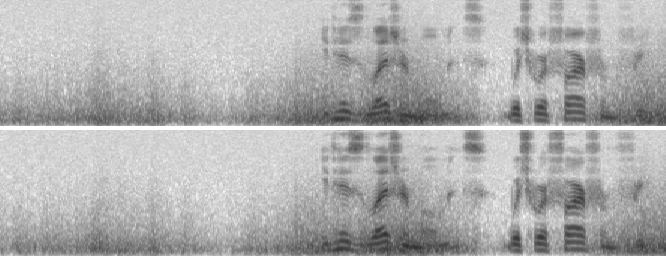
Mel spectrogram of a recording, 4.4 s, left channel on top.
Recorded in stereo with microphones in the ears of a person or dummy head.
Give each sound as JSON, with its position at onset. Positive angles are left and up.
{"t": 2.1, "sound": "a man speaking", "side_deg": -35}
